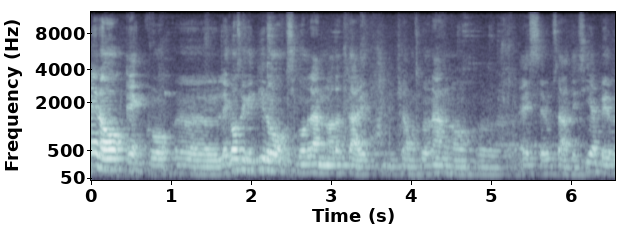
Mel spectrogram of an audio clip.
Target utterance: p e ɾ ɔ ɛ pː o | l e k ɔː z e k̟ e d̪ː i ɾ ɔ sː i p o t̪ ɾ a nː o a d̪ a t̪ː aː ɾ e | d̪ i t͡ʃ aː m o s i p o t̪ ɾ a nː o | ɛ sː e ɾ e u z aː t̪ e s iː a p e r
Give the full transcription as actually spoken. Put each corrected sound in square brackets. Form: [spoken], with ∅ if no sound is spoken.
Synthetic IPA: p e ɾ ɔ ɛ [kː] o | l e k ɔː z e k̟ e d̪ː i ɾ ɔ [s] i p o t̪ ɾ a nː o a d̪ a t̪ː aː ɾ e | d̪ i t͡ʃ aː m o s i p o t̪ ɾ a nː o | ɛ sː e ɾ e u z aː t̪ e s iː a p e r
